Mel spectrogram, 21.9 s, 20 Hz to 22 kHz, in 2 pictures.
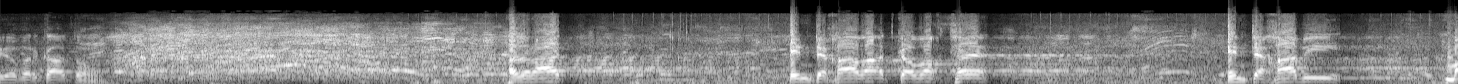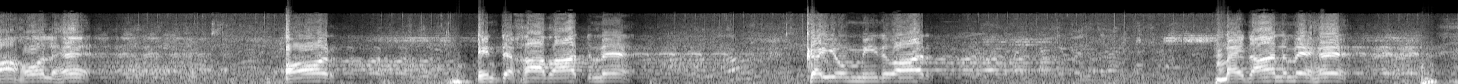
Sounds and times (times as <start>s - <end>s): Male speech, man speaking: 0.0s - 0.8s, 3.8s - 4.4s, 5.9s - 7.5s, 9.2s - 10.1s, 10.8s - 11.7s, 13.1s - 13.5s, 14.5s - 15.8s, 17.0s - 18.0s, 20.0s - 21.2s
Narration, monologue: 0.0s - 0.8s, 5.9s - 7.8s, 9.2s - 12.3s, 12.9s - 21.4s.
